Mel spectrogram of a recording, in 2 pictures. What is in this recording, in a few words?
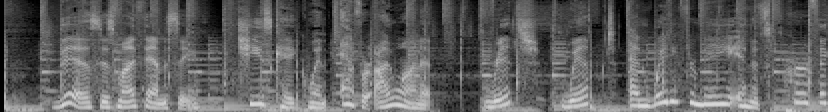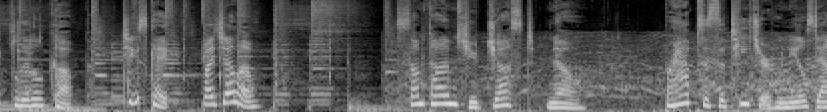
commercial, female voice over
